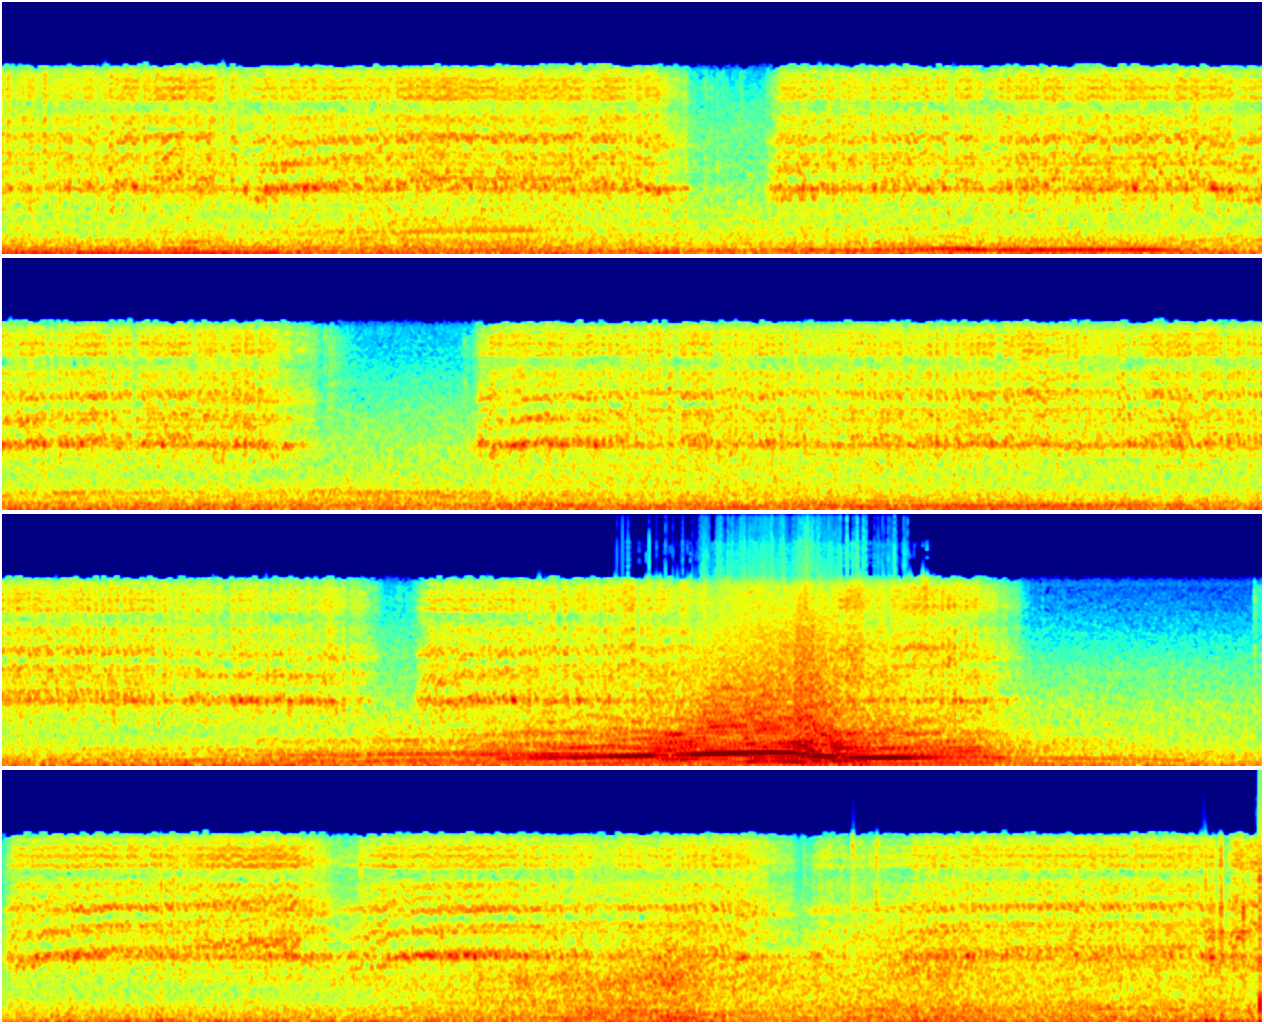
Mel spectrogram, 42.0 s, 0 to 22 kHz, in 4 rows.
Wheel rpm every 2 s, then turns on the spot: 140, 160, 70, 160, 140, 140, 20, 150, 160, 160, 160, 90, 150, 160, 0, 80, 110, 140, 60, 130, 120.
none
